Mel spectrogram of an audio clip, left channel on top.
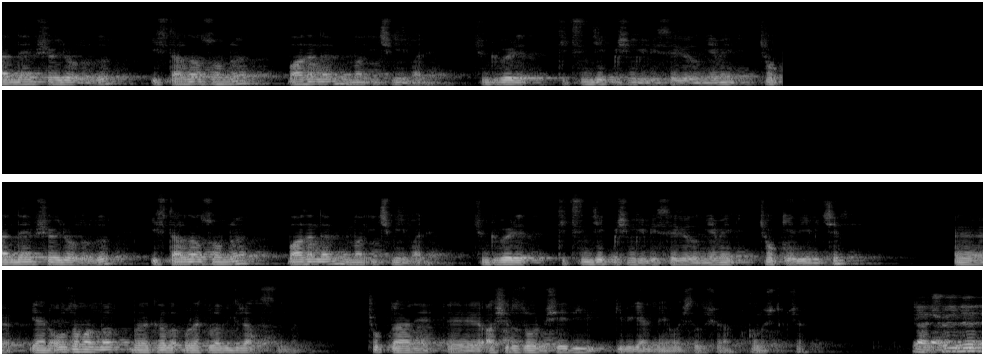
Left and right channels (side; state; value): left; drops out; at 7.9 s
